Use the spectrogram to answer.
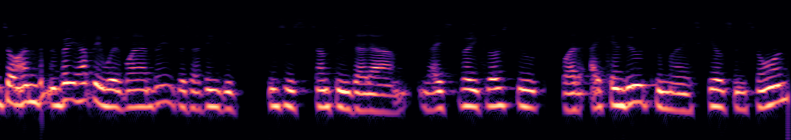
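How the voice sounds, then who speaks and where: A man with a Spanish accent, fairly high in pitch, at a fairly quick pace with fairly even intonation. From Argentina. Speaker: marine biologist. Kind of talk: interview.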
